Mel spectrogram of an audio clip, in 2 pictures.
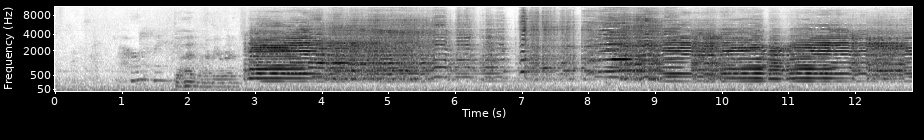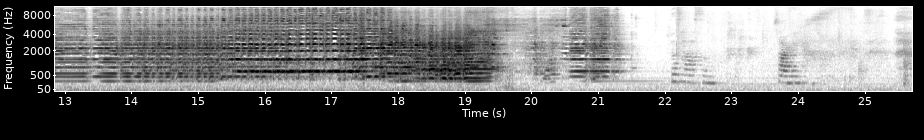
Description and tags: I recorded as 2 females and myself took turns playing and torturing a violin.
